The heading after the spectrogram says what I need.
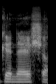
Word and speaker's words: Ganesh: me like packages with Ganesha on them. Like that just kind of bothers me. Ganesha, that's how you pronounce it? Ganesh. Ganesh, Ganesh, the elephant head god?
